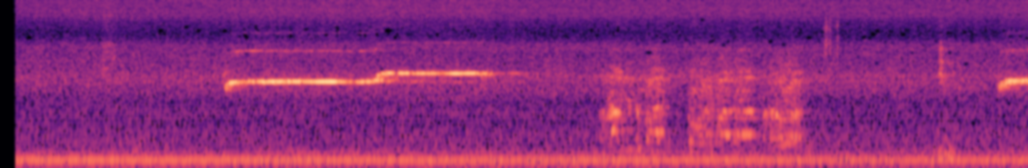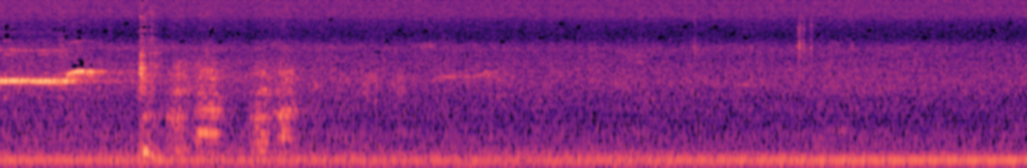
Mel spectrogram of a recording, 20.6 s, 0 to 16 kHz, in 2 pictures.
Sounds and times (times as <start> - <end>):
Ship: 0.2 - 20.5.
